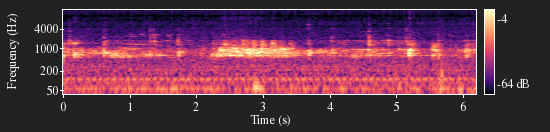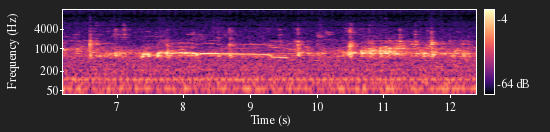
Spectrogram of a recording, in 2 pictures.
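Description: Tinny soundtrack of a children's puppet show played through a tablet's small speaker: irregular clicking and ticking with short tones, and a long, slowly falling tone about eight seconds in.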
